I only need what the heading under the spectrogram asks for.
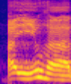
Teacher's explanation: ada tasydid ya yang harus kita tekan ke ya-nya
